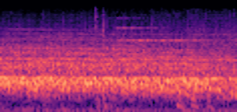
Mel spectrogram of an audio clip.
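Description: A light smattering of audience applause, steady scattered clapping for the whole moment with a crowd murmur and a brief vocal whoop near the end.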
